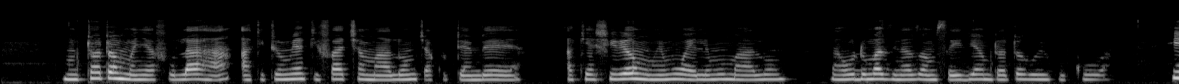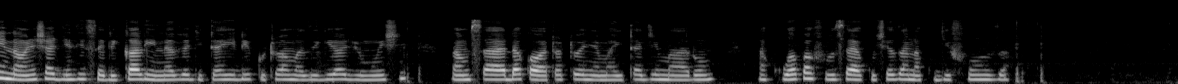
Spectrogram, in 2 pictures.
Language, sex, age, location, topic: Swahili, female, 36-49, Nairobi, education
